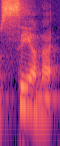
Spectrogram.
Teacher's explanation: cena é uma vogal oral com timbre fechado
